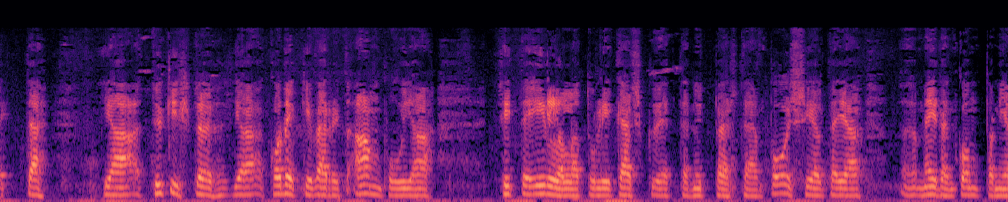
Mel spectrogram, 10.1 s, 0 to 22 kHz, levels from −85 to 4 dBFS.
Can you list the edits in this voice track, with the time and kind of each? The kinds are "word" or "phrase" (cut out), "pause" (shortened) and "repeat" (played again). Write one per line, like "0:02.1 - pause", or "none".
none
